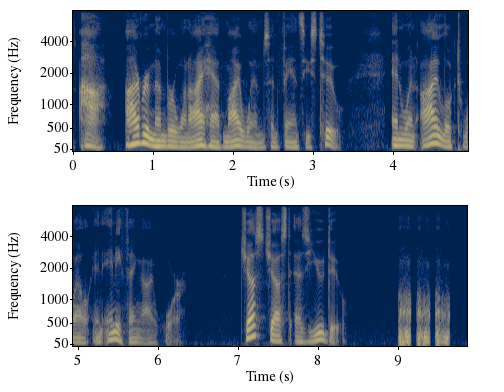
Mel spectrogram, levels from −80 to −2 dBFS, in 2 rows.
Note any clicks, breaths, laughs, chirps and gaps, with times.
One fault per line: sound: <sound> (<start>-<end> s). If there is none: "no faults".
sound: laugh (9.0-9.7 s)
